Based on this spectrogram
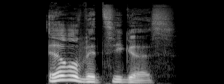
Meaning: strong/mixed nominative/accusative neuter singular of irrwitzig
- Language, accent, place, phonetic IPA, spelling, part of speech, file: German, Germany, Berlin, [ˈɪʁvɪt͡sɪɡəs], irrwitziges, adjective, De-irrwitziges.ogg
